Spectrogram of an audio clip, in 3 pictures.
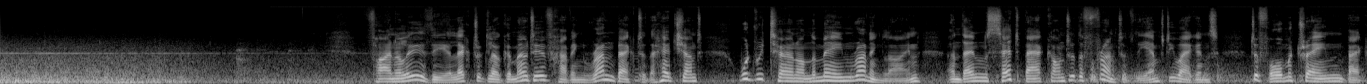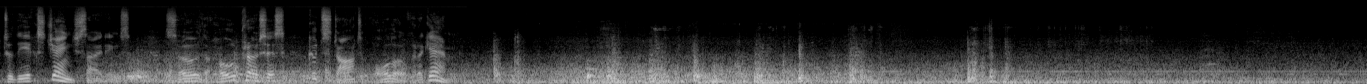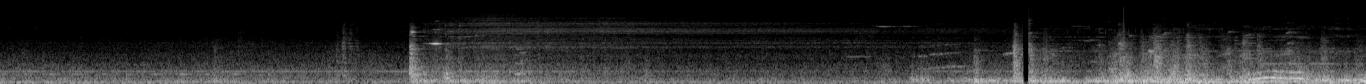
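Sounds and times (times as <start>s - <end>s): locomotive and wagons rumbling: 0.0s - 41.0s
wagons knocking: 10.3s - 24.4s, 36.4s - 41.0s.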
